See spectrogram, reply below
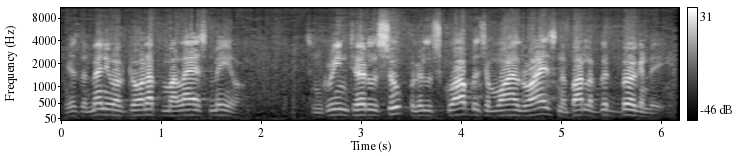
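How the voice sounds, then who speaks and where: An actor playing a wisecracking young American prisoner in 1940s radio drama style, with a flippant, sardonic delivery. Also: male voice, on the high side, a little fast, fairly bright tone, lightly acted. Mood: flippant, wry. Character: wisecracking young American adventurer condemned to a firing squad. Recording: noisy vintage 1940s radio recording.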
